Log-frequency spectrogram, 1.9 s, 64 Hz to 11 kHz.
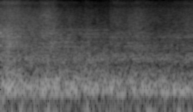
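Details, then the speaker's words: MrCool DIY mini-split indoor unit after blower motor replacement (was loud before), heat mode set to 80 degrees; soft even rush of air with no rattle, hum or squeal; blower runs quiet and smooth. "and that sounds nice to me it's not making much noise so that sounds great"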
